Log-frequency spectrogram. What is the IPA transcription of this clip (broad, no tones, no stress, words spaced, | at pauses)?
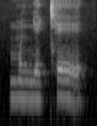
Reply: mõɲe cʰe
